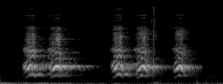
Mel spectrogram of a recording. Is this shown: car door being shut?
no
